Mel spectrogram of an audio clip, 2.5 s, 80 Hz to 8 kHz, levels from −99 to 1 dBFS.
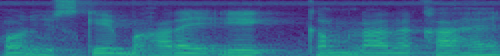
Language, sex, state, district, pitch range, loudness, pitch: Hindi, male, Uttar Pradesh, Jalaun, 125-130 Hz, -38 LUFS, 125 Hz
